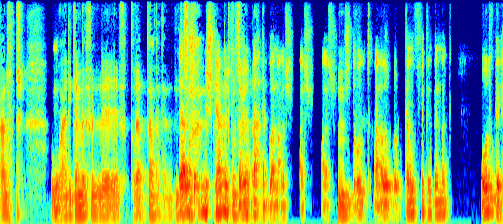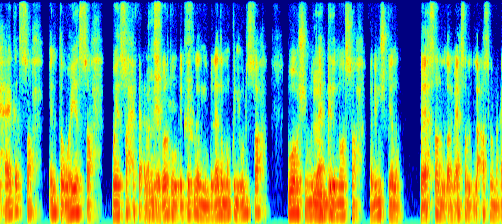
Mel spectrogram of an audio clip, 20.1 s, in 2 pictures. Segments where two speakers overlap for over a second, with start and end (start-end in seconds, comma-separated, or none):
3.6-4.9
